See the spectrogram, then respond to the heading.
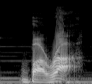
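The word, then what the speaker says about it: בָּרָא: This is pronounced bara.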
